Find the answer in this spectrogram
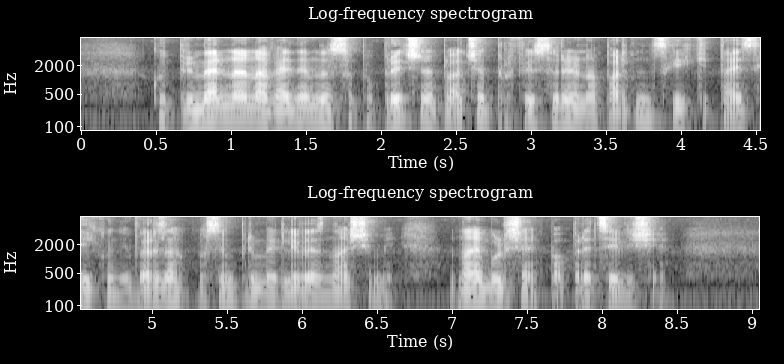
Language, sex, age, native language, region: Slovenian, male, 18-29, Slovenian, Drava region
